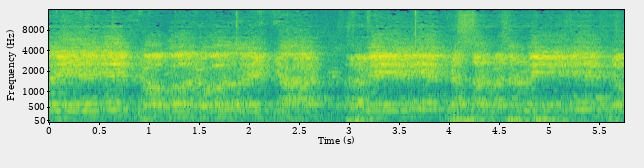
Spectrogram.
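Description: Male priests chanting Sanskrit Vedic mantras, the voices held on long steady notes, with a short pause a little before the middle.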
